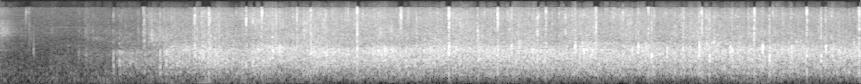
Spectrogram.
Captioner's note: applause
